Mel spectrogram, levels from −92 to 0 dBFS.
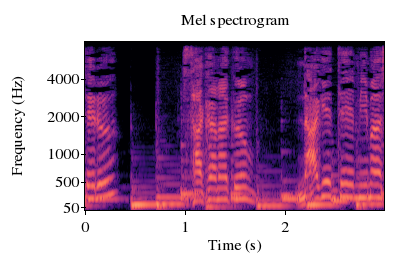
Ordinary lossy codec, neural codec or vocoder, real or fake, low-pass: none; none; real; 7.2 kHz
